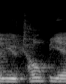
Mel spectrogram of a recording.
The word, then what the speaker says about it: Utopia: In English, pronunciation is exactly the same as the Greek word utopia with an E, which means good place, which conjures other kinds of images, a kind of Edenic paradise.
